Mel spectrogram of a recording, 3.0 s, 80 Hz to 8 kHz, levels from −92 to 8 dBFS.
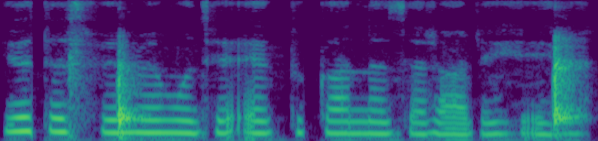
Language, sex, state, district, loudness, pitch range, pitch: Hindi, female, Arunachal Pradesh, Lower Dibang Valley, -24 LUFS, 240-265 Hz, 255 Hz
